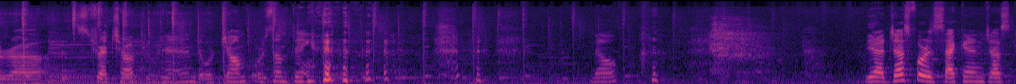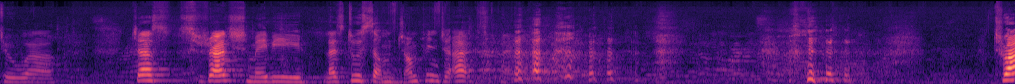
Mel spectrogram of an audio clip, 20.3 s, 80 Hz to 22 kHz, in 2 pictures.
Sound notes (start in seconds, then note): 3.2 laughs; 6.9 laughs; 14.8 audience laughs; 14.9 laughs; 17.3 audience chattering; 17.4 laughs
